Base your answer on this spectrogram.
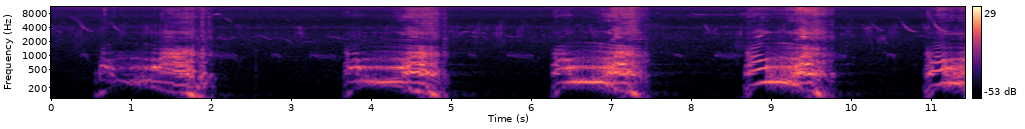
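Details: On a morning safari drive, the Nharhu male lion gives deep, moaning roars, each lasting over a second, repeated every two to three seconds.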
